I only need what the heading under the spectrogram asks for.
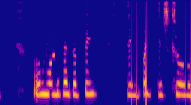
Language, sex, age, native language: Icelandic, male, 12, Icelandic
